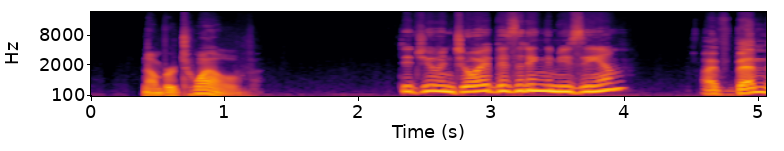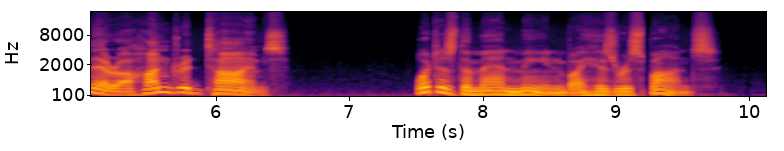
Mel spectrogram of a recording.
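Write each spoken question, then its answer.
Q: What does the man mean by his response?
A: He has been there many times, so it was not special.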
